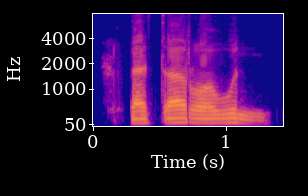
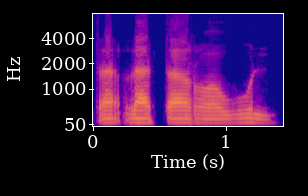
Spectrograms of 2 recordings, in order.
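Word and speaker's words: لترون: Latarawun. Tadi Afkar bacanya latarawun. Harusnya bukan rawun ya. Wu. Pakai waw. Latarawun. Wu ya. Bukan wawun. Wu. Tapi latarawun. Bukan wawun ya.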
